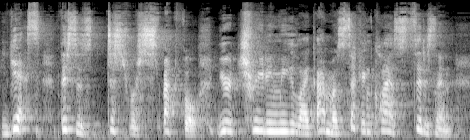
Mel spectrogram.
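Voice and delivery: acted distressed tone. Retelling a passenger's demand after asking him to move: imitating an upset passenger. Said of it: "And he really got upset".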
